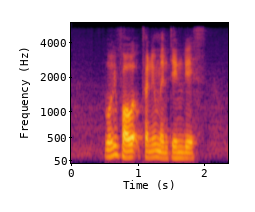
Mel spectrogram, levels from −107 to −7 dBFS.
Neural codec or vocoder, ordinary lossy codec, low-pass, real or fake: codec, 16 kHz, 1 kbps, X-Codec, HuBERT features, trained on LibriSpeech; none; 5.4 kHz; fake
